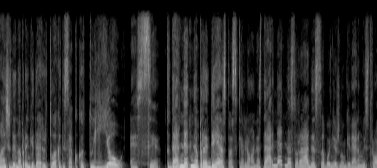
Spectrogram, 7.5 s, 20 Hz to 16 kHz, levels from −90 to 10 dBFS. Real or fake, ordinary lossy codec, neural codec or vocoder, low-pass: real; AAC, 64 kbps; none; 14.4 kHz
